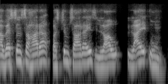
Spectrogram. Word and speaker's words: Laayoune: सहारा, पश्चिम सहारा इज लाएऊन। इसको याद करें, लाएऊन, ऊन लेके आए। इसकी स्पेलिंग थोड़ी सी मुश्किल है, LAAYOUNE, लाएऊन। तो एल्जियस, ट्यूनिस, ट्रिपोली, कैरो, खार्तूम, लाएऊन।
